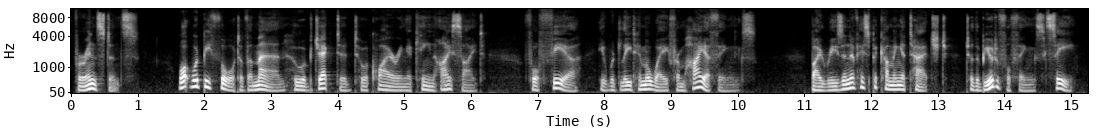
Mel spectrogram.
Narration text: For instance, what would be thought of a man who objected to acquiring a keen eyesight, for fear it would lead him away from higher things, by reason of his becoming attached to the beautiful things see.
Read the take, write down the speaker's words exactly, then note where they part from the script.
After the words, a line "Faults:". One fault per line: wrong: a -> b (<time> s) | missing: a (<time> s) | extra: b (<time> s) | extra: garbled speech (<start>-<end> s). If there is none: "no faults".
For instance, what would be thought of a man who objected to acquiring a keen eyesight, for fear it would lead him away from higher things, by reason of his becoming attached to the beautiful things see.
Faults:
no faults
